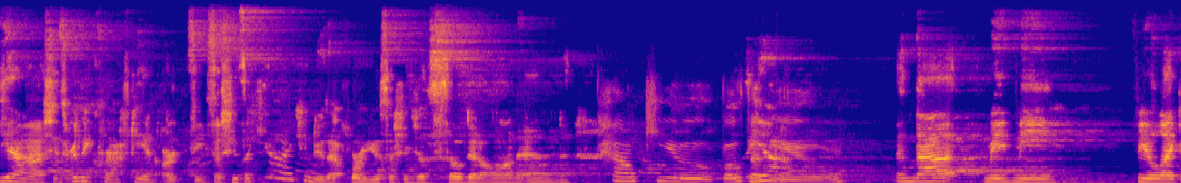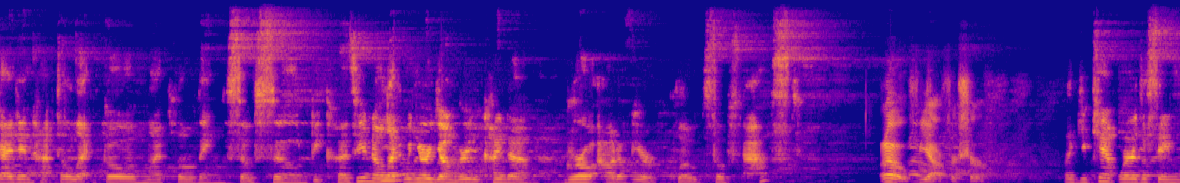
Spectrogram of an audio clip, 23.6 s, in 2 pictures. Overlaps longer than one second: none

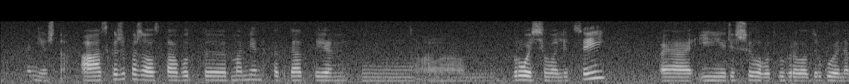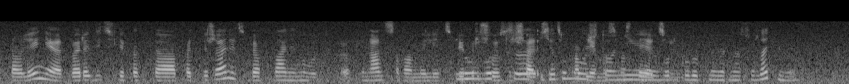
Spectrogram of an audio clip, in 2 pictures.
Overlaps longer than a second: present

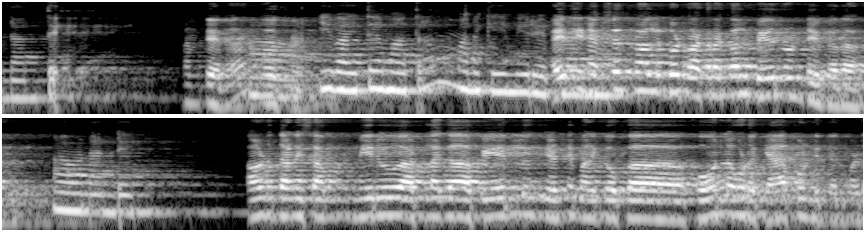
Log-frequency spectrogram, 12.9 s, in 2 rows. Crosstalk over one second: none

